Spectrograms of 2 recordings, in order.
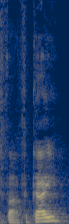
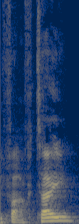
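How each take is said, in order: First: Fa'afekai with a k in place of the t; colloquial k sound. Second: Said in the usual way. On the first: Shown as a demonstration. Teacher showing casual Samoan, colloquial k in fa'afekai. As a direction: say fa'afekai, hard k before the ending. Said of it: "to K's". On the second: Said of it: "the T's".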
